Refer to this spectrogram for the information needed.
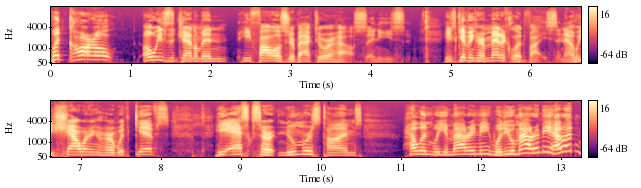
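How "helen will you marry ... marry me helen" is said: poorly faked German accent. Retelling a man repeatedly proposing to a woman, as Carl in a bad German accent. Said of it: "I'm trying to do a German accent".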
